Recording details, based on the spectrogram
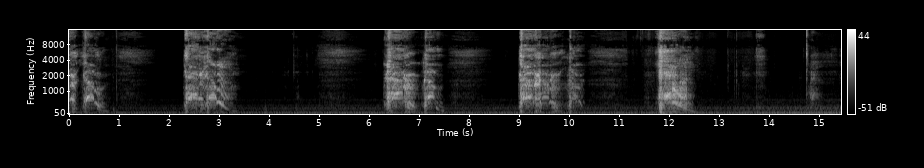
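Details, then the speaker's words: Adult with a lung condition on medication, having a coughing fit in a stopped car: repeated harsh, wet coughs in clusters of one to three, about five bouts over fifteen seconds, with throat clearing, clearing mucus; productive cough. "just having a bit of a cough fit. body's trying to clear all the mucus."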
